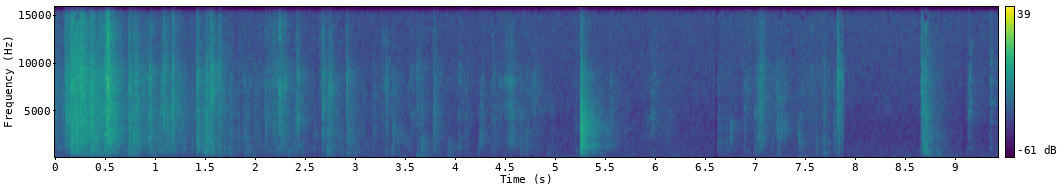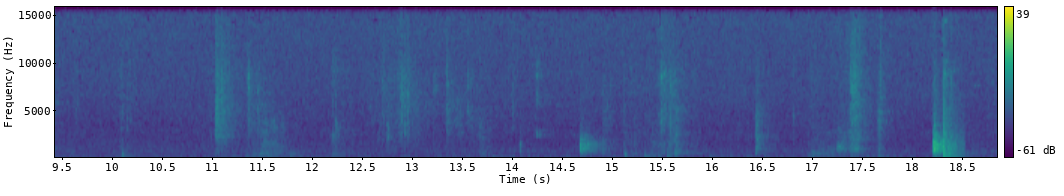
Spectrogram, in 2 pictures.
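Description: Kitchen handling sounds while ingredients are taken out: packaging rustling at the start, then scattered clicks and knocks of containers, shelves and cabinet doors, the loudest knocks near the end, over a faint steady hum.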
